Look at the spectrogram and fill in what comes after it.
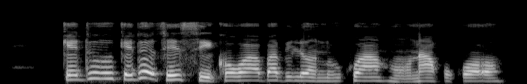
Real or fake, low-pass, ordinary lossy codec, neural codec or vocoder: fake; 7.2 kHz; none; vocoder, 22.05 kHz, 80 mel bands, Vocos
